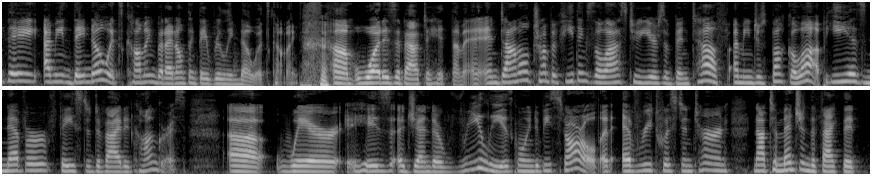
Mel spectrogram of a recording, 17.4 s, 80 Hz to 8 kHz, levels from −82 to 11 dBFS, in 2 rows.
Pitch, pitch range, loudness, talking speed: 205 Hz, 185-230 Hz, -22 LUFS, 240 wpm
